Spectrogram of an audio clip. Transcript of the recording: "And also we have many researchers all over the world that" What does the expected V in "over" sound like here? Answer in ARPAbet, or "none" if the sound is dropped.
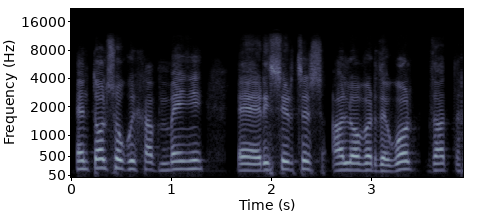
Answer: V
